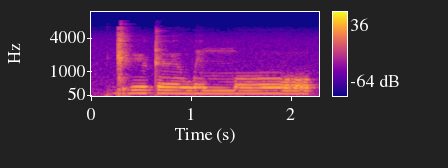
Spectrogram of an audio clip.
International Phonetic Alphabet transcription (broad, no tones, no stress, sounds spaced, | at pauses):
ɡ͡ǁ yː ʈ øː w e mː oː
